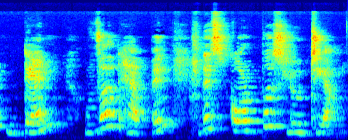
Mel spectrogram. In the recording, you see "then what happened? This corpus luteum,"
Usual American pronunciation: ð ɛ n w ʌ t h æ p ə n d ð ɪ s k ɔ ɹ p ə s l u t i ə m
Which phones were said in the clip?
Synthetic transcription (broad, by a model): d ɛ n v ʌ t h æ p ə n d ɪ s k ɔ ɹ p ə s l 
